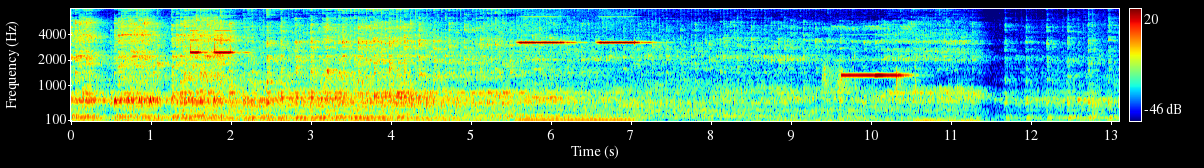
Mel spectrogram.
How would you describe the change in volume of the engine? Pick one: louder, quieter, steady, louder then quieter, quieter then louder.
quieter.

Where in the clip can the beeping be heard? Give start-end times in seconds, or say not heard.
1.4-2.0, 5.5-7.0, 9.4-10.3.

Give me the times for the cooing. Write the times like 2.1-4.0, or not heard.
not heard.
